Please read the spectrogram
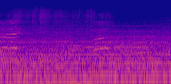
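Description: Children's high voices calling out in short wordless cries over a low rumble. About a second and a half in, a steady, eerie music drone takes over.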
